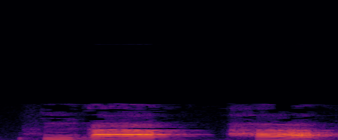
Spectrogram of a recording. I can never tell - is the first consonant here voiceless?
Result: yes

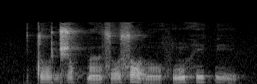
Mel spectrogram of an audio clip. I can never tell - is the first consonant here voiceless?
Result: yes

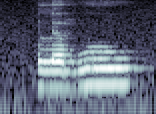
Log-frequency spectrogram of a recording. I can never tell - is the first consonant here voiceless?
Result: no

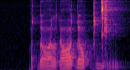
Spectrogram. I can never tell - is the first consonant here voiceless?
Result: no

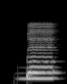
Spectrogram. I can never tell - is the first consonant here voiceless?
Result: no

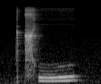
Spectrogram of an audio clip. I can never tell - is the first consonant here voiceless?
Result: yes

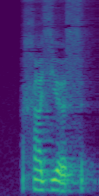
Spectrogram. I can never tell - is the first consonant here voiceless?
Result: yes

